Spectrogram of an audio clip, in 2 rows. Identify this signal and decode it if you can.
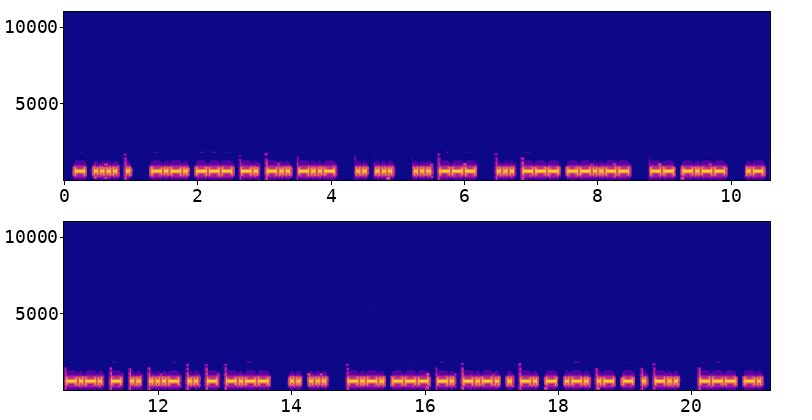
Morse code, heard as a keyed tone, about 25 wpm, 610 Hz. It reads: THE CONDX IS SO SO, MY ACTIVITY IS CONCENTRATED ON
